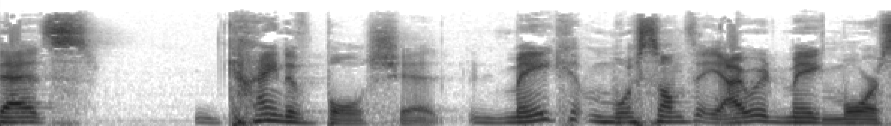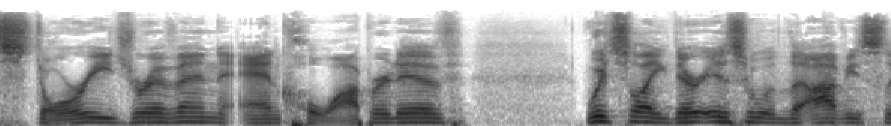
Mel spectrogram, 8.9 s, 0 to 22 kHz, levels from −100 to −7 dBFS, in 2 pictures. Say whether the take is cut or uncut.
cut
